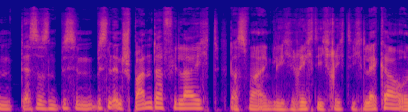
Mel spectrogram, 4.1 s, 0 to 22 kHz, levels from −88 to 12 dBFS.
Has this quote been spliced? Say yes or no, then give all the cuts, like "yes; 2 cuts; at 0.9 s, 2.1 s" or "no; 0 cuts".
yes; 1 cut; at 2.3 s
